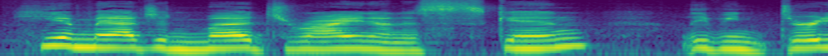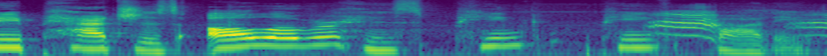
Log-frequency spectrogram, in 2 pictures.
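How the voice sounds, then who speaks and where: A woman narrating a children's picture book in a deliberate, expressive storytelling manner. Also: a little high. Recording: distant from the microphone.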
